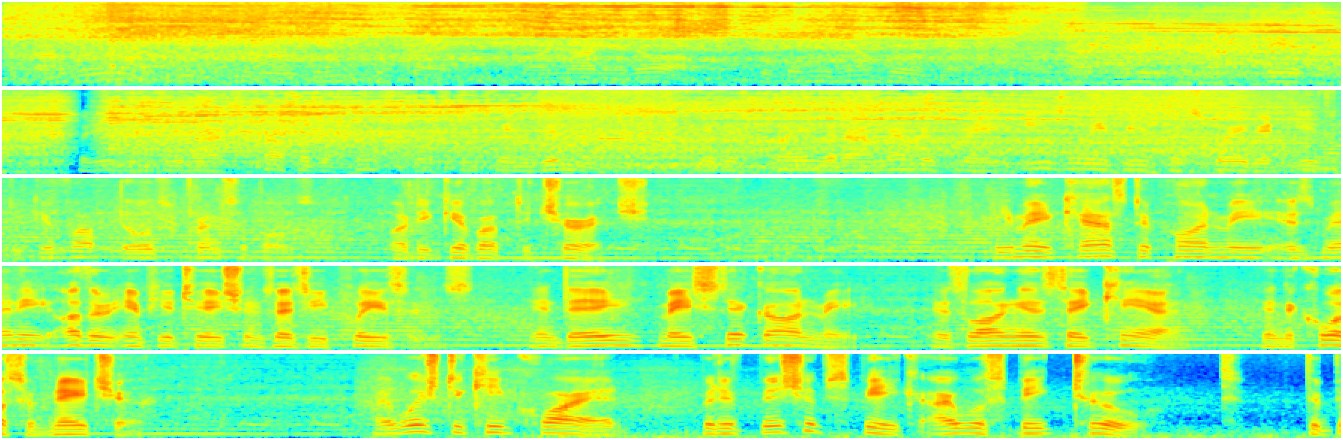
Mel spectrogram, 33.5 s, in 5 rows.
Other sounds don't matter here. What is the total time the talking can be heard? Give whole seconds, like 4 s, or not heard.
31 s.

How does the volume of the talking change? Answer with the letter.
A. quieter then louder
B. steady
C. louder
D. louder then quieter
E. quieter
C.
